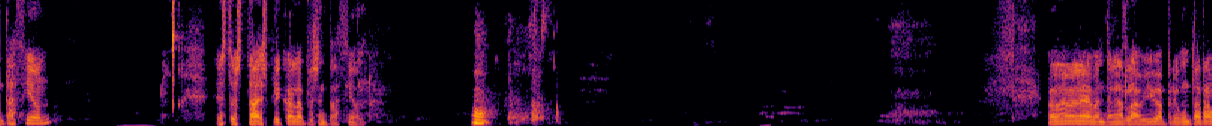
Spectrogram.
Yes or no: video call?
yes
